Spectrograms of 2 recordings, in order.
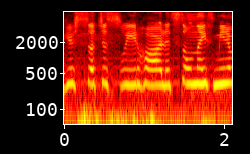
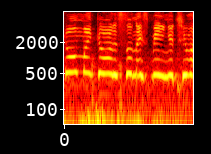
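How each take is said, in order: First: Said in the usual way. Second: High, loud starstruck gush; gushing fangirl. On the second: Retold or imitated. Fan saying goodbye to her idol, gushing. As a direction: gush back, voice pitched right up. Retells gushing back to celebrity.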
